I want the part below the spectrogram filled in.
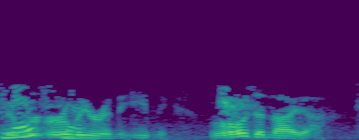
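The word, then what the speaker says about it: Rodonaia: And I remember seeing George, and I'm never sure how to pronounce his name, Rodonian? – The Russian. – Yes. – Rodonaya. – Rodonaya, there we go.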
